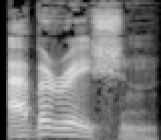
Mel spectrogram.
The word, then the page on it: aberration: anglais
